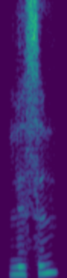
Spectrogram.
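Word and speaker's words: listen: उदाहरण psychology psychology pseudo shadow साइलेट टी मॉनटी जब एफ या एस के बाद टी आई या टीसी एच का संयोजन हो तो टी साइलेट होता है। उदाहरण विसल विसल castle castle लिसन लिसन catch catch साइलेट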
